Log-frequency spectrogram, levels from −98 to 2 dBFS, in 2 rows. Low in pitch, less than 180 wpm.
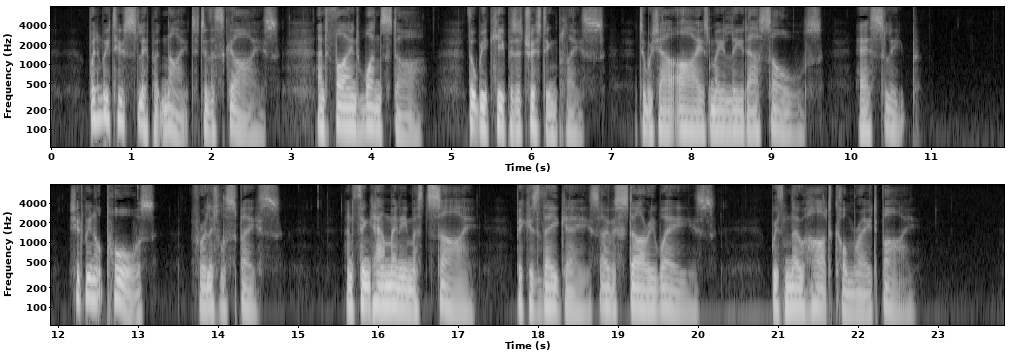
Yes: very low, 95 Hz; average, 140 wpm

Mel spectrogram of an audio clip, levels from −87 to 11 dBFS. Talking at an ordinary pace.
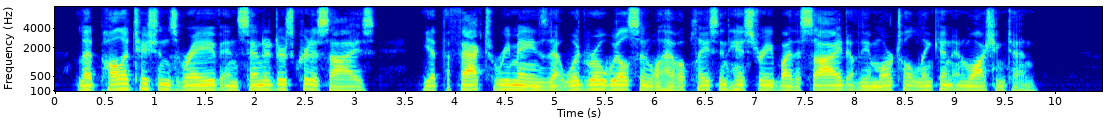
Yes: average, 160 wpm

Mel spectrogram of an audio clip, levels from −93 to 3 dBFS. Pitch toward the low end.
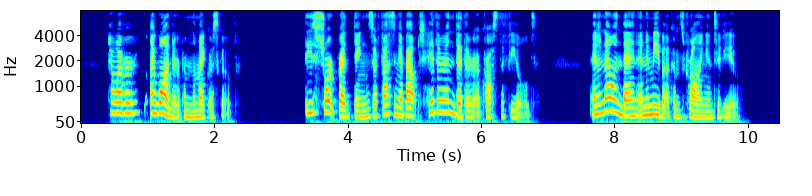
No: high, 210 Hz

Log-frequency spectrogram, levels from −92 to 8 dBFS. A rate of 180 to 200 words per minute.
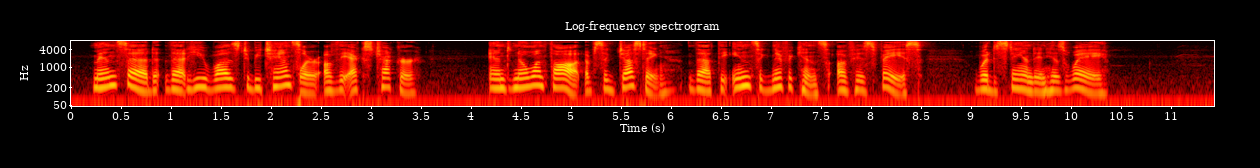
No: average, 145 wpm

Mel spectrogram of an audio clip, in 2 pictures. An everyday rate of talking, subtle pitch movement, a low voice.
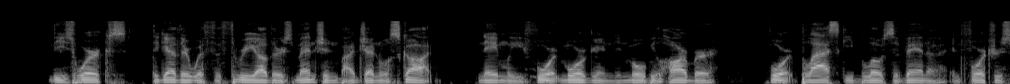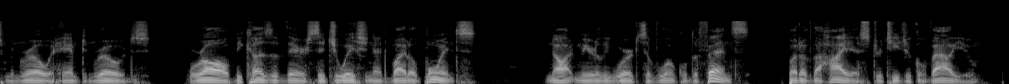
Yes: average, 145 wpm; narrow, 1.8 semitones; very low, 90 Hz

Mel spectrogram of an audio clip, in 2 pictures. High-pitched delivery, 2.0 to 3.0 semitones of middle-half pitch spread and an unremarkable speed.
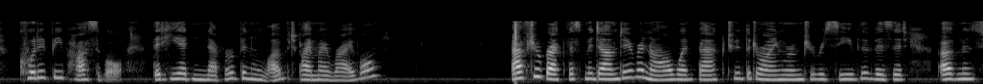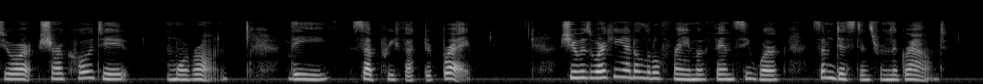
Yes: high, 235 Hz; average, 2.7 semitones; average, 170 wpm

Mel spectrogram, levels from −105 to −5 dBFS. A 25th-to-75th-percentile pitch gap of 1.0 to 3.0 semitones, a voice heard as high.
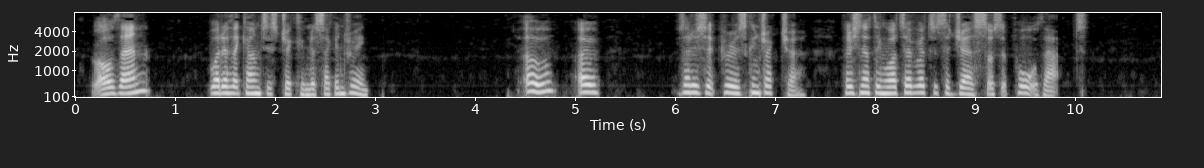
Yes: narrow, 2.6 semitones; high, 230 Hz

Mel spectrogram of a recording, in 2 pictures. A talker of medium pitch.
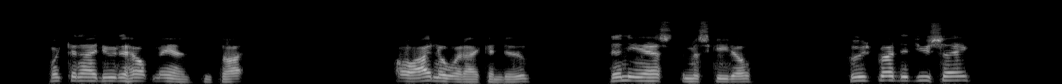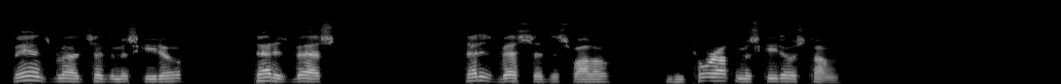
Yes: medium, 145 Hz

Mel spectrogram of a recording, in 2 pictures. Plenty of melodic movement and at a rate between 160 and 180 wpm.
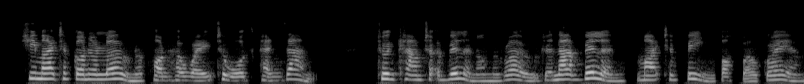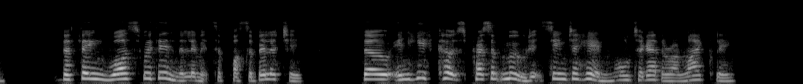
Yes: wide, 5.9 semitones; average, 165 wpm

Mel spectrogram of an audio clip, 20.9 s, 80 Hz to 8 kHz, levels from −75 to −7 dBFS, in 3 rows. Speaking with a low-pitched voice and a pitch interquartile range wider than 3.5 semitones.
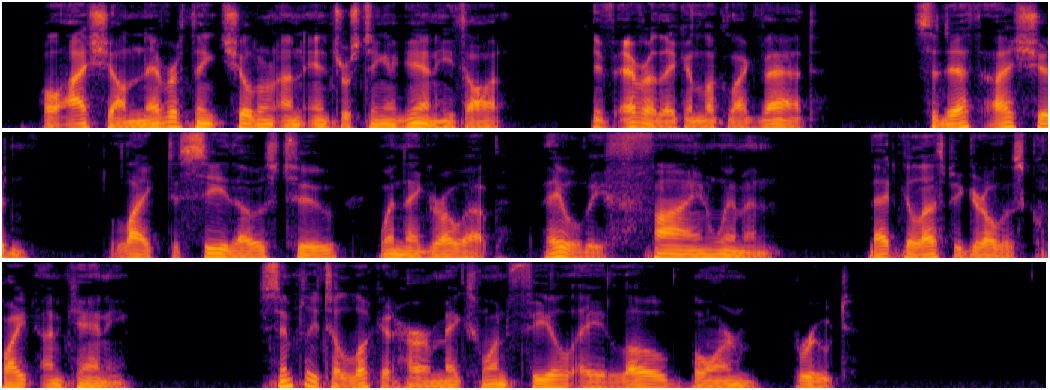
No: very low, 90 Hz; narrow, 2.6 semitones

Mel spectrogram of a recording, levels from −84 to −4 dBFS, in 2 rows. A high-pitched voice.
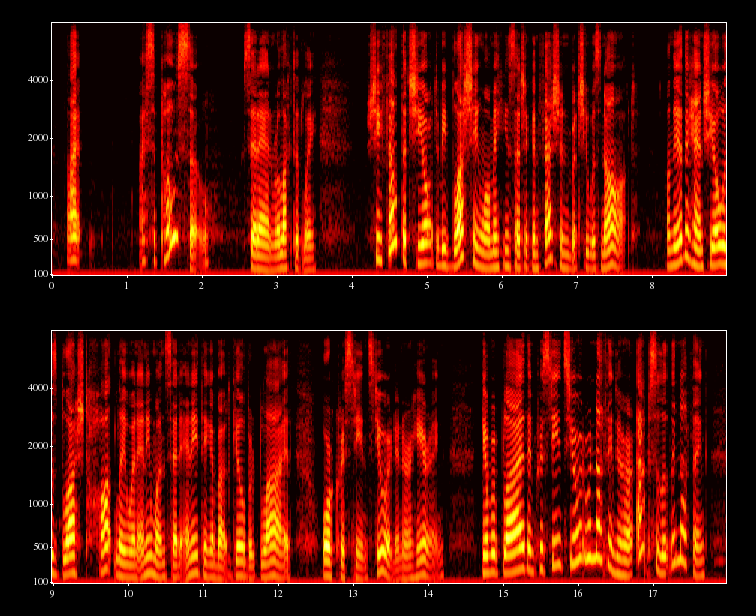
Yes: high, 195 Hz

